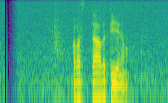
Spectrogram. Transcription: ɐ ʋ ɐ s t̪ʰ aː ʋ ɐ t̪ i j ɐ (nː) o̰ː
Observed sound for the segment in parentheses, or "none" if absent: n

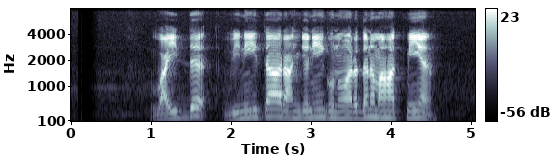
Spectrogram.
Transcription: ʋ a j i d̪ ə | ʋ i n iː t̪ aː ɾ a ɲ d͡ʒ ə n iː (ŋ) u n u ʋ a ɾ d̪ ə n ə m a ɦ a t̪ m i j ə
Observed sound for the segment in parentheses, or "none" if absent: ɡ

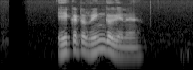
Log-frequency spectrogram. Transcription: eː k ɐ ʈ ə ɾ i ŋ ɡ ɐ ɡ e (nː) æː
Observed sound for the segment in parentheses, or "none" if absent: n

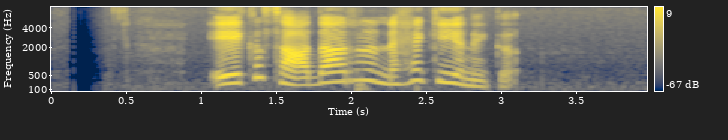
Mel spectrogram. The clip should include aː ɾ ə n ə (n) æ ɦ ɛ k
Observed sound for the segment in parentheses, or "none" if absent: n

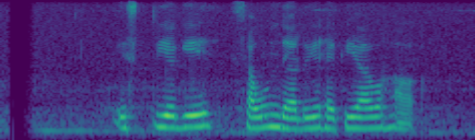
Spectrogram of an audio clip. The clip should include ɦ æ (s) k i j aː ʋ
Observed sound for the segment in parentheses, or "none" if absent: none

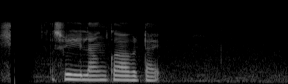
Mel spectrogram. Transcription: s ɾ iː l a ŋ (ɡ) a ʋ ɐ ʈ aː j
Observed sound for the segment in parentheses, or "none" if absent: k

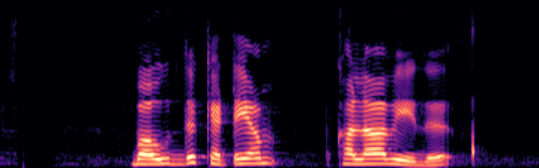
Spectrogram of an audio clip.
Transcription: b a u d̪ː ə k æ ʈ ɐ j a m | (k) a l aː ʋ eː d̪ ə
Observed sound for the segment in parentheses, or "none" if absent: k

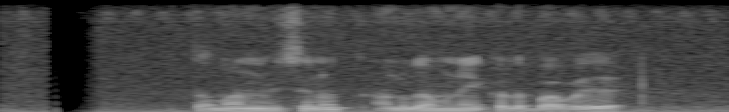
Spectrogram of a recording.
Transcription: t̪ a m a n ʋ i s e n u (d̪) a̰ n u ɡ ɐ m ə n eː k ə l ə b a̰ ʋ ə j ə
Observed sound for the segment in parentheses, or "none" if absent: t̪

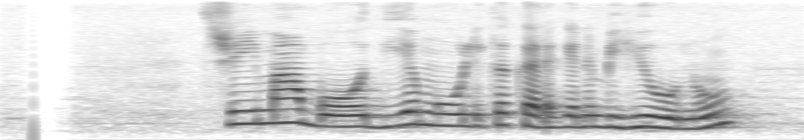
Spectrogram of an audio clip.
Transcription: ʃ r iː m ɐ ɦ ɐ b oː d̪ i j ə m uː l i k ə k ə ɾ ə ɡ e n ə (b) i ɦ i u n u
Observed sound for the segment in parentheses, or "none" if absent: b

